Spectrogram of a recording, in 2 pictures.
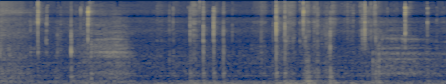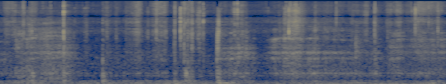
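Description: Material is cut by hand for a mecha Mothman tabletop model, with a run of small, quiet, irregular clicks, snips and scratches close by, and no talking.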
